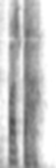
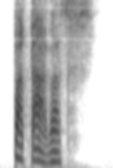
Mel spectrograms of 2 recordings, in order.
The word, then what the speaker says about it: patadas: sino sacar a patá, sacar, perdón, que dije patá, no se dice patá, se dice patadas a Ariel Henry.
